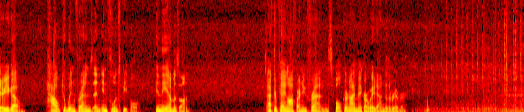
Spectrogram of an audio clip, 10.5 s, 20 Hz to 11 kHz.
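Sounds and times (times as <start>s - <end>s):
speech: 0.0s - 3.8s, 5.3s - 8.6s
outboard motor on a long skinny dugout canoe idling on an Amazon river: 8.3s - 10.4s.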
